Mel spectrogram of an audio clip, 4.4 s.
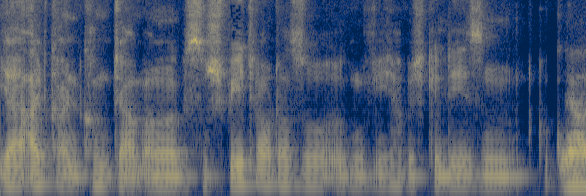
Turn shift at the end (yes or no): yes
